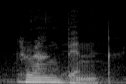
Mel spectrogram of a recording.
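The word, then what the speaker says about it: Khruangbin: Karangbin.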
